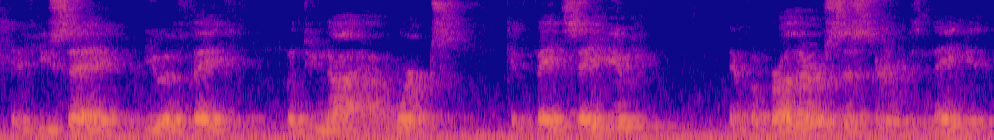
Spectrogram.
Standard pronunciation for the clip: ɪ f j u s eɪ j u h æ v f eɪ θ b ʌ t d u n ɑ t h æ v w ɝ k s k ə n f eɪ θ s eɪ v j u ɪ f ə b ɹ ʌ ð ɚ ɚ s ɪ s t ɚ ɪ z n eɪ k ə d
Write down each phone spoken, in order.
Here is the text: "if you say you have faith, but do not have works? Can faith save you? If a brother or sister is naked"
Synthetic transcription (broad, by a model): ɪ f j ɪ s eɪ j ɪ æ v f eɪ θ b ʌ t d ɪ n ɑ t h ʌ v w ɝ k s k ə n f eɪ θ s eɪ v j u ɪ f ə b ɹ ʌ ð ɚ ɚ s ɪ s t ɚ ɪ z n eɪ k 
